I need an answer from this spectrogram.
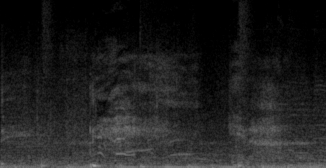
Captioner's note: laughs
